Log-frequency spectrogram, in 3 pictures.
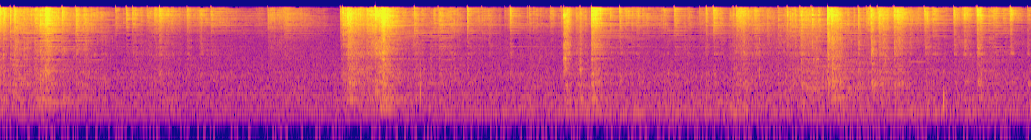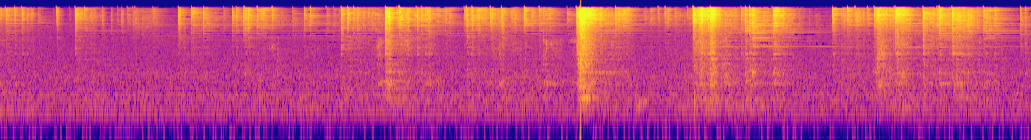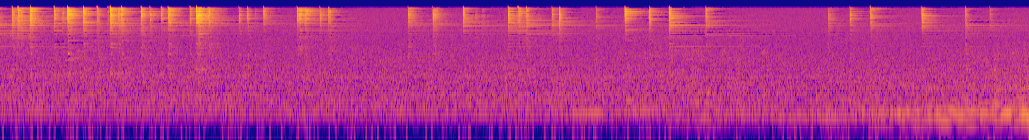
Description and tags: metallic coathook
Note: It sounds far better after being downloaded because it has pretty nice overtones
This shit is meant to tickle your brain :> enjoy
